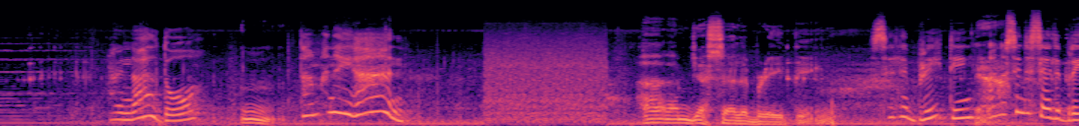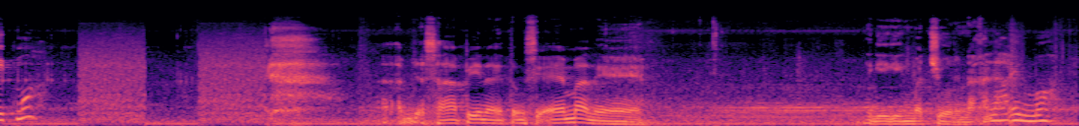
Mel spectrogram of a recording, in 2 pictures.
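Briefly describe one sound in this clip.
A middle-aged man speaks in a low, emotional voice close by.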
